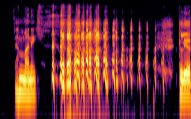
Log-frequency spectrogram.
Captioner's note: laughter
